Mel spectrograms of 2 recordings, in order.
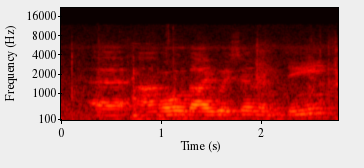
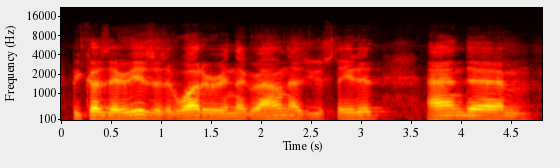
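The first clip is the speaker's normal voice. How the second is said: close-miked, much louder than before the mic; a resident asking his question over the PA, close-miked and loud; into the microphone; 2 semitones lower, 14 dB louder than usual. Real, not acted. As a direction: speak right up into the mic. Asked to speak into microphone.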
